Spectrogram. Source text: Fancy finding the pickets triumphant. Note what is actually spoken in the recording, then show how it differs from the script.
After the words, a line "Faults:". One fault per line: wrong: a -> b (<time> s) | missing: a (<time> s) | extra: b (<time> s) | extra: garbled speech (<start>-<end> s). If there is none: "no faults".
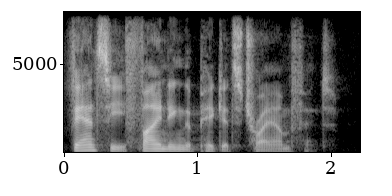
Fancy finding the pickets triumphant.
Faults:
no faults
